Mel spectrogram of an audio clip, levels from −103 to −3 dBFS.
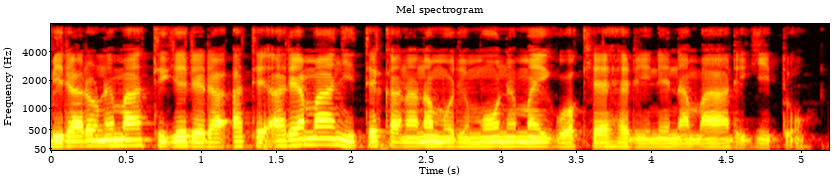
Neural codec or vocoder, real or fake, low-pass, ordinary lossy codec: none; real; 7.2 kHz; none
